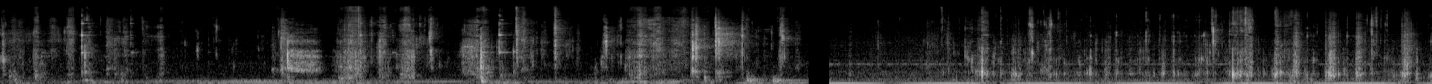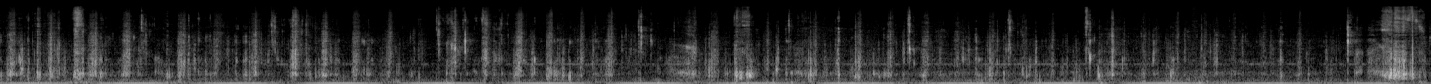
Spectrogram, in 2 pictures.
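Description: Close-miked eating sounds: irregular chewing, biting and crunching with wet mouth clicks, first of a dumpling dipped in soy sauce, then, after a cut about eight seconds in, of a spicy raw shrimp and cucumber salad.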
